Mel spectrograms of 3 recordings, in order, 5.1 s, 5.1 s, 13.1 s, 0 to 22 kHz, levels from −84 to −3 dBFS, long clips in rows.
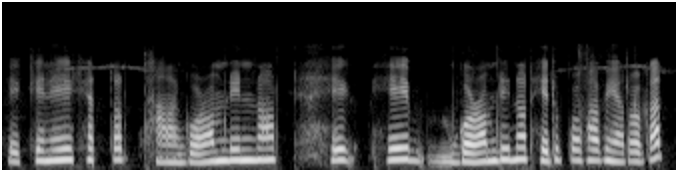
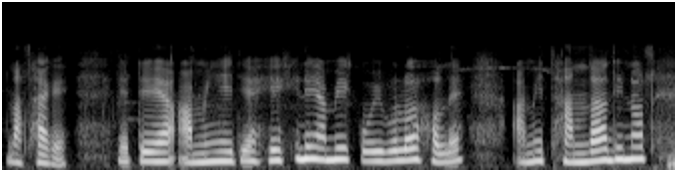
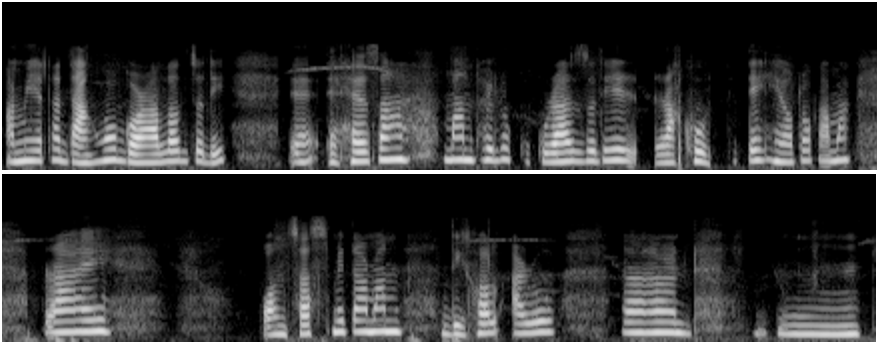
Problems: none marked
